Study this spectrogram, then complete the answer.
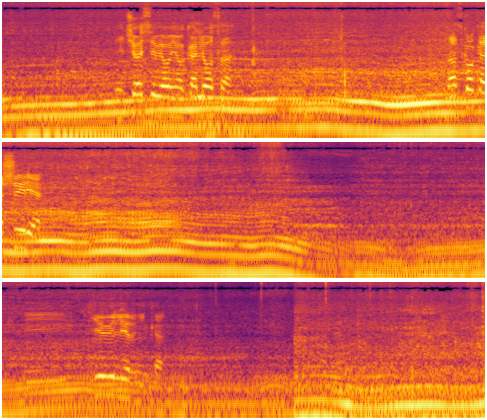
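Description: An off-road engine revs and growls as it climbs through mud.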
